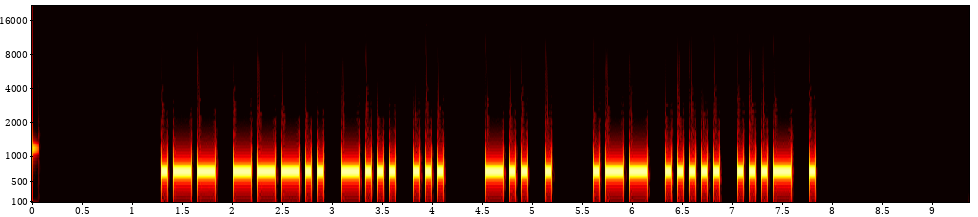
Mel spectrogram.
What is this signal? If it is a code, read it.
Morse code, heard as a keyed tone, about 21 wpm, 700 Hz. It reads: W8BS DE W5VE
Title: USA Callsign DE Callsign - 4 Characters - 20wpm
